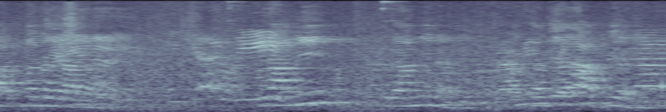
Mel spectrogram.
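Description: Many young children chatter loudly together in a room.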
